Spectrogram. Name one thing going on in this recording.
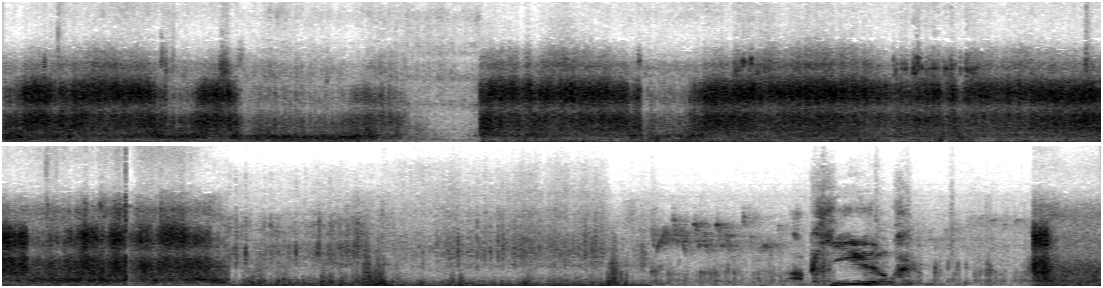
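Bicycle tyres crunch and rumble over a dirt trail.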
